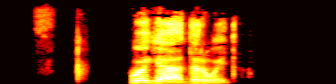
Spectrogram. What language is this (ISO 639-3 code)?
abk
